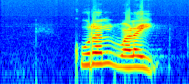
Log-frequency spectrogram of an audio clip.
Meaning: 1. larynx 2. Adam's apple, the laryngeal prominence
- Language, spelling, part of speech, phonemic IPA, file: Tamil, குரல்வளை, noun, /kʊɾɐlʋɐɭɐɪ̯/, Ta-குரல்வளை.ogg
